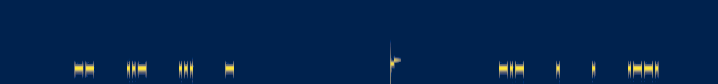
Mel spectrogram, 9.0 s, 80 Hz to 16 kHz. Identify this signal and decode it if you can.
Morse code, heard as a keyed tone, about 34 wpm, spaced as for 16 wpm, 700 Hz. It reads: MUST KEEP
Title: 4x Character Spacing - Top 300 Words - 35wpm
